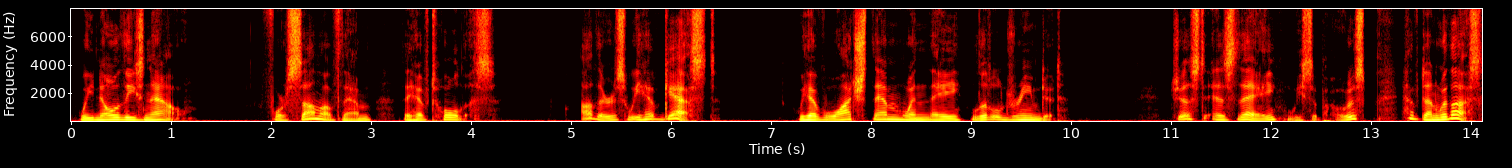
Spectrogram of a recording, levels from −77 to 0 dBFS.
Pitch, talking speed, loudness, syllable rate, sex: 140 Hz, 145 wpm, -20 LUFS, 4.2 syllables/s, male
